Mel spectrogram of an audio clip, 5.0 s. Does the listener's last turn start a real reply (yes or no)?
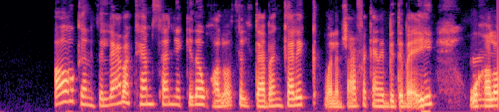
no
